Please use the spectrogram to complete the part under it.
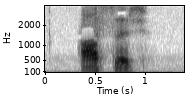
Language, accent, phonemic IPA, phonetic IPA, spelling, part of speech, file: Armenian, Eastern Armenian, /ˈɑsəɾ/, [ɑ́səɾ], ասր, noun, Hy-ասր.ogg
- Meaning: cleaned white wool of a sheep, fine fleece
